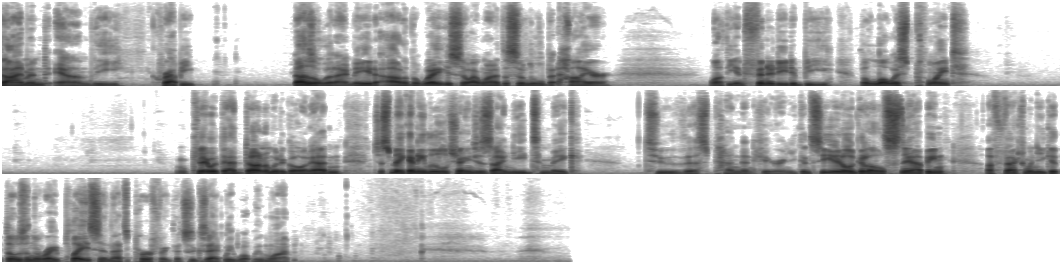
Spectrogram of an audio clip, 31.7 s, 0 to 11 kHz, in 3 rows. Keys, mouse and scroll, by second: 0.7 click, 1.6 shift+click, 2.5 click, 2.7-5.3 drag, 5.6-7.5 middle drag, 8.0 click, 8.4-9.4 drag, 9.7-10.9 middle drag, 11.1-11.6 middle drag, 12.1 click, 12.9 Tab, 14.9 click, 16.1 e, 26.0 Tab, 26.8 click.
